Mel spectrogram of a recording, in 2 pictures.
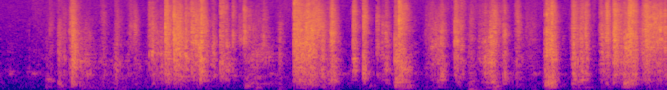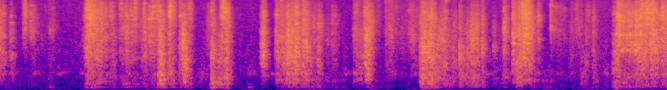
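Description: Small makeup items and plastic containers being handled and set down while a vanity drawer is sorted, in irregular bursts of rustling and clicking with short pauses between.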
